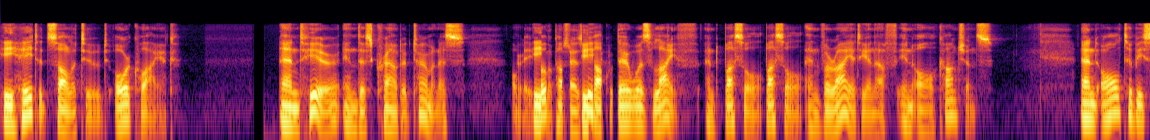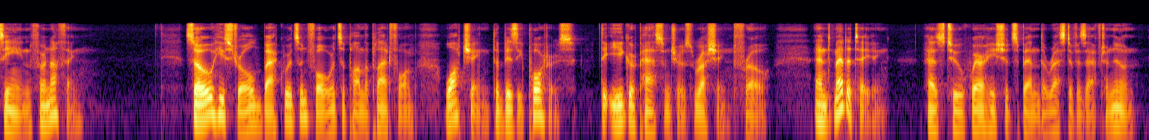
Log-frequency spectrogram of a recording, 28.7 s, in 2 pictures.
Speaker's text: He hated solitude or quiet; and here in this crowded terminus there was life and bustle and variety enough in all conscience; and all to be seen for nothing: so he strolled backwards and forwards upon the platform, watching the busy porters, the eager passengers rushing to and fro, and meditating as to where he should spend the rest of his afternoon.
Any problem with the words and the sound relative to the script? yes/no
yes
